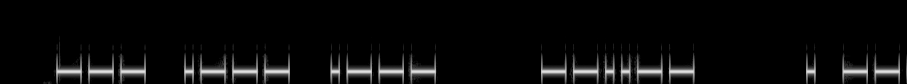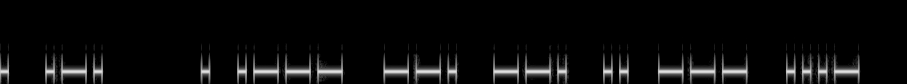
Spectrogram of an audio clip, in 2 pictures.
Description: Morse code, heard as a keyed tone, about 15 wpm, spaced as for 13 wpm, 600 Hz. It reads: OJJ , EGR EJGGIOV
